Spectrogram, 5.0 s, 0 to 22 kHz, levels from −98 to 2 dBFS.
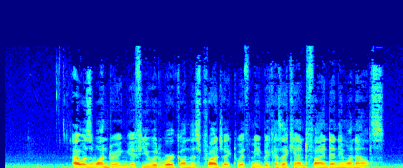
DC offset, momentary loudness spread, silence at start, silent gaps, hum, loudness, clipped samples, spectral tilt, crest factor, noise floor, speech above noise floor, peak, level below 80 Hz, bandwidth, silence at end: under 0.1%; 10 LU; 0.45 s; none; none; -25 LUFS; under 0.1%; -7 dB/octave; 20 dB; -49 dBFS; 25 dB; -6 dBFS; -70 dBFS; 16 kHz; 0.25 s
